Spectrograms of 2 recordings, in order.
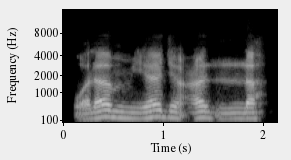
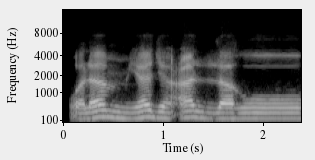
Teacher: Kalau kita wakaf, mat tak ada.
